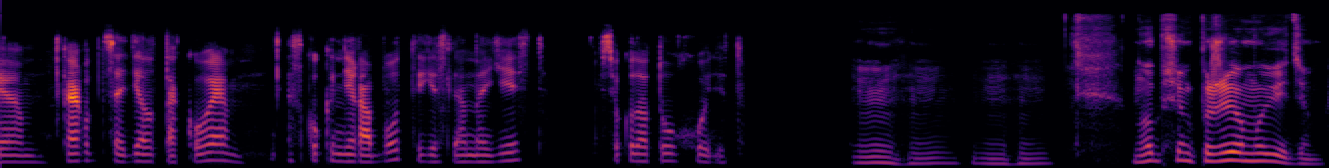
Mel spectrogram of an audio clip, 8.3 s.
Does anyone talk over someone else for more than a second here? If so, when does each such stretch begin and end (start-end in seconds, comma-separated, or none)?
none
